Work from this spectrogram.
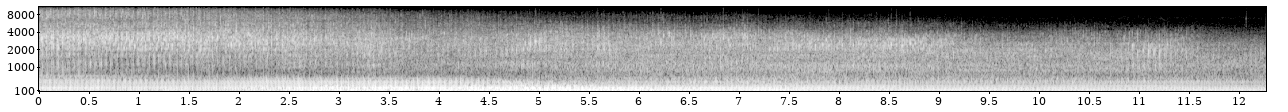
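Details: Pietenpol aircraft on its test flight after an engine rebuild, cruise possibly a high-speed run: deep, steady growl with a clean, even beat, no misses or surging; louder, deeper and growlier than before, better climb, max rpm 2525 or more.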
